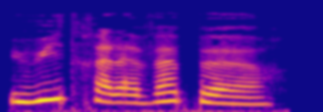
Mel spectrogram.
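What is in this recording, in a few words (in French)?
"huitre a la vapeur", French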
